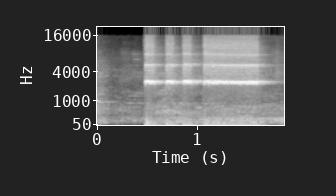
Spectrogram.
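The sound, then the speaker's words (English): A whistle is blown, three short shrill blasts in quick succession followed by one longer sustained blast, loud and piercing. “everybody looked at me because I blew the whistle”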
